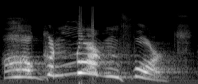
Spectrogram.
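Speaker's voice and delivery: high, loud, slow hammed-up yell at the ref; mock angry outburst. Fouled in basketball, mock yelling at the referee. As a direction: blow up at a bad call. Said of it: "referee would call a foul on me".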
